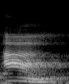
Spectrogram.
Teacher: A dia termasuk in fitah rahangnya kan menjauh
